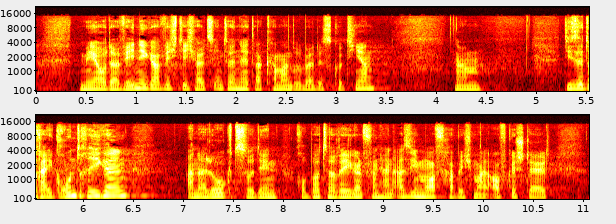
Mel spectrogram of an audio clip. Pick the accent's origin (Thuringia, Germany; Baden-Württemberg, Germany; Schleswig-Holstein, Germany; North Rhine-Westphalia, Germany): Schleswig-Holstein, Germany; Husum; ich komme vom Land, aus Husum, das ist kurz vor der dänischen Grenze.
